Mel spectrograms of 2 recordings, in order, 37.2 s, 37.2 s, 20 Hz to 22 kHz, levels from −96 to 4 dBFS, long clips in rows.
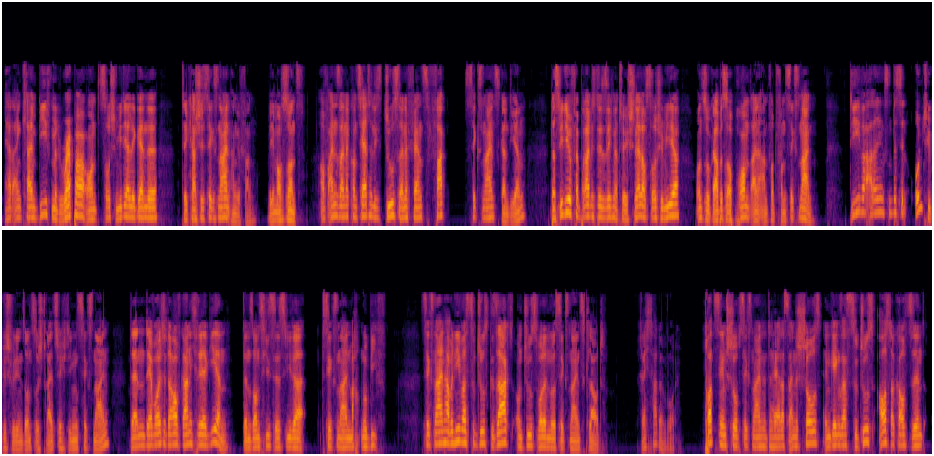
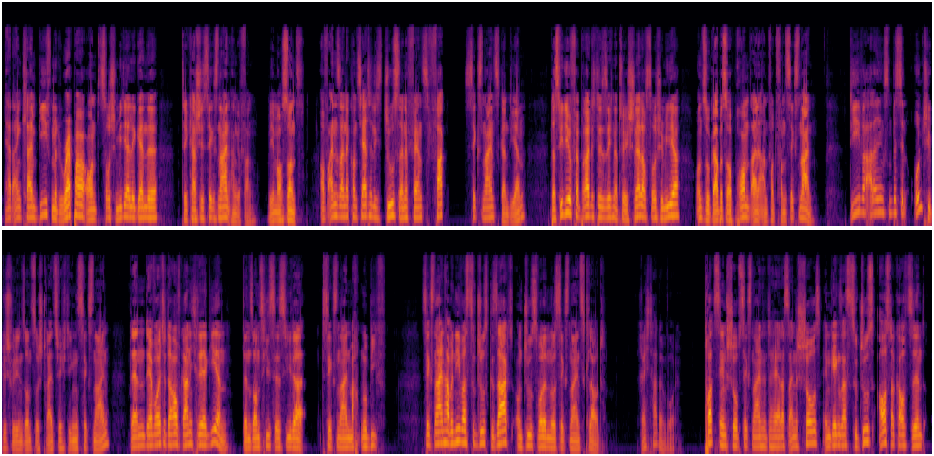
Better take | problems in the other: second | garbled, watery; badly; nothing above 7.5 kHz; slightly in the second

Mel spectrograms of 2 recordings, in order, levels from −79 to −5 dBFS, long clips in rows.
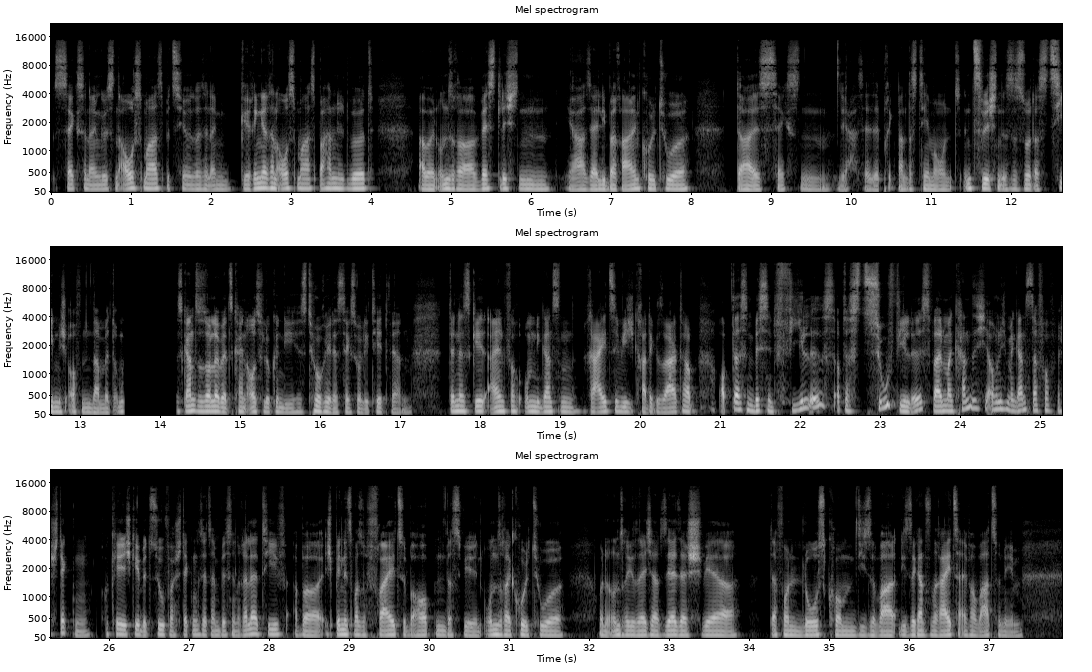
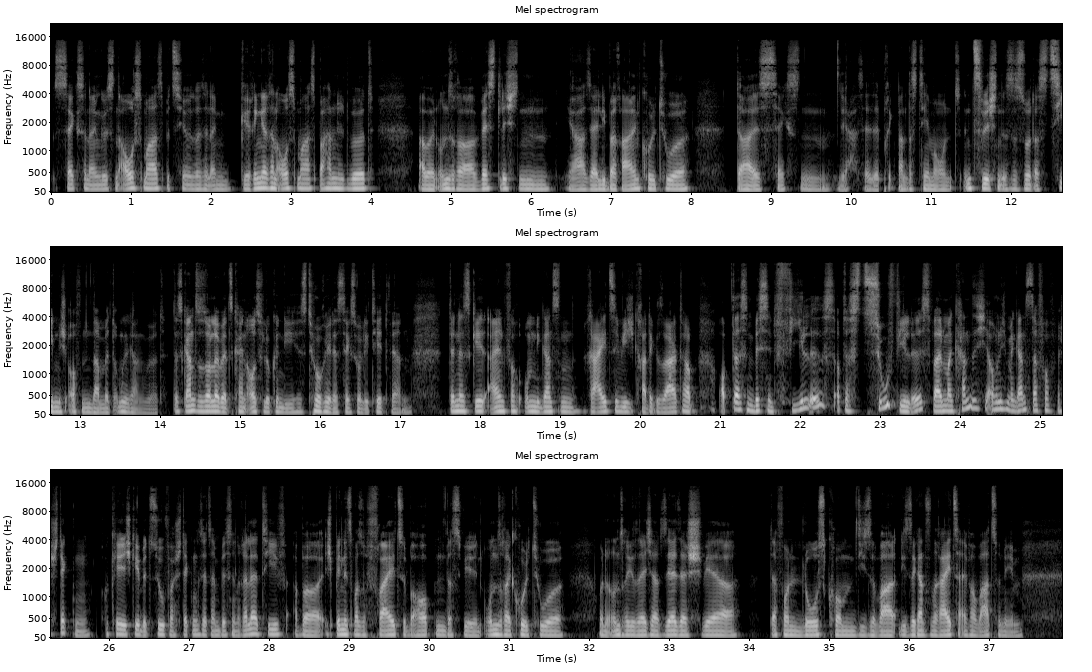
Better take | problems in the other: second | audio cutting out; at 14 s for 0.5 s

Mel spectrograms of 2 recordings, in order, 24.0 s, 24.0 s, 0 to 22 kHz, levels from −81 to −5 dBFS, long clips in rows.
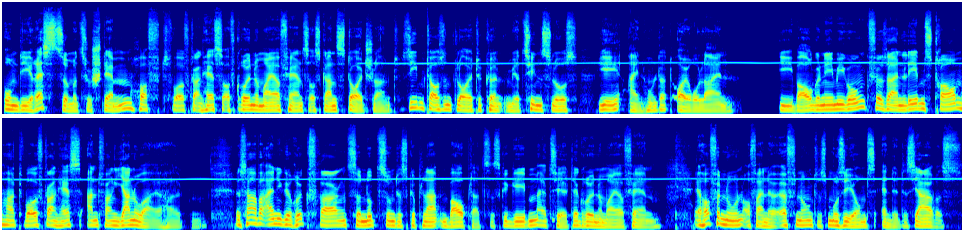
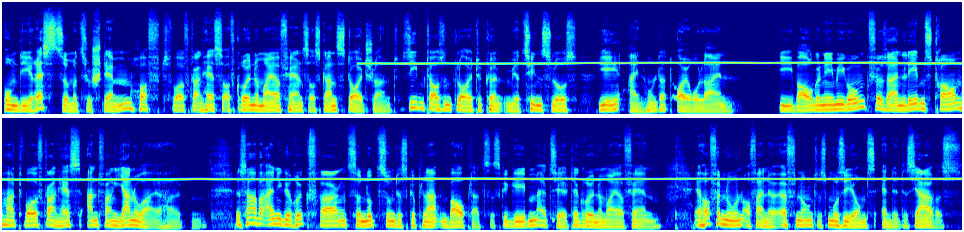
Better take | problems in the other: first | high-pitched whine; loud; from 4.5 s on; 2.5 kHz, 6 dB below the speech; faint in the first

